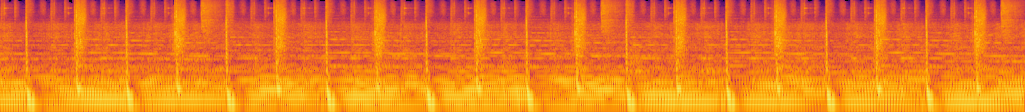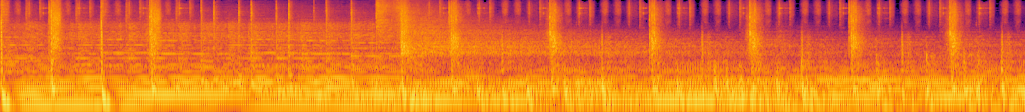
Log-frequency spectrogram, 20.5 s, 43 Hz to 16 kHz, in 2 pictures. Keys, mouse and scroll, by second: 0.2 click, 2.7 click, 3.1 click, 3.5 shift+click, 3.9 shift+click, 4.1 middle click, 4.7 shift+click, 5.1 shift+click, 5.5 shift+click, 5.8 shift+click, 6.0 shift+middle click, 6.2-6.6 scroll up 2, 6.6 shift+click, 6.8 shift+click, 7.2 shift+click, 7.4 scroll down 1, 7.6 shift+middle click, 8.1 ctrl+KP_Add, 8.5 ctrl+KP_Add, 9.0 scroll down 1, 9.2-10.8 shift+middle drag, 10.8-11.5 drag, 11.5 Tab, 11.8 scroll down 1, 12.0-12.4 middle drag, 12.4-14.0 drag, 14.5-15.1 middle drag, 15.1 scroll up 1, 15.3-15.8 middle drag, 15.8 scroll down 1, 16.0-16.6 middle drag, 16.6-17.0 scroll up 1, 17.0-17.4 middle drag, 17.4-18.0 scroll up 1, 18.0-20.1 drag, 20.1 scroll down 3, 20.3-20.5 middle drag.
